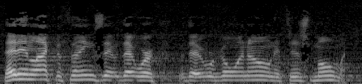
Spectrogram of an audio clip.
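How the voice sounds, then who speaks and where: Male pastor, earnest sermon delivery, fairly high voice, long church reverb and low hum behind. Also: steady tone, normal speed, fairly bright tone. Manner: earnest, acts out quoted lines. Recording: reverberant hall with mains hum.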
